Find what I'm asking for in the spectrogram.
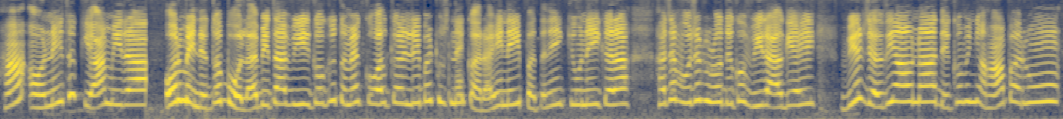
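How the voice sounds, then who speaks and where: A woman doing a jealous plotting doll girl, very high voice, muttering schemes, doll story. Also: a little fast, hardly any pauses, bright, forceful tone, dry recording. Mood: chatty.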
